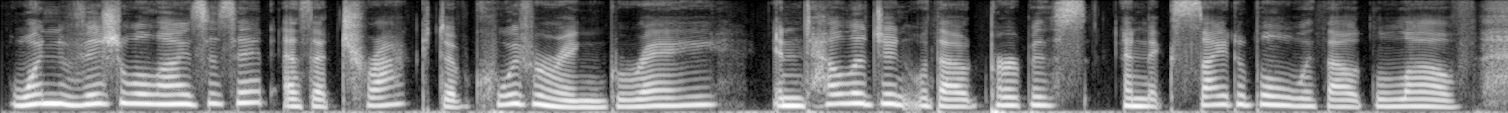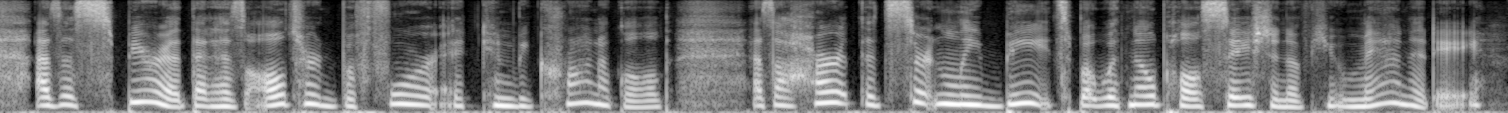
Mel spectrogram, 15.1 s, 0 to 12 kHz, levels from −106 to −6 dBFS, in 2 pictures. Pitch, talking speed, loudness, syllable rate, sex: 245 Hz, 155 wpm, -16 LUFS, 5.0 syllables/s, female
